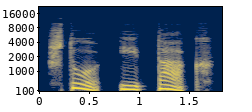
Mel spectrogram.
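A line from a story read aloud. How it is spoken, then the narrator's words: Quiet question. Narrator (Russian): тихо спросила Ксения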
